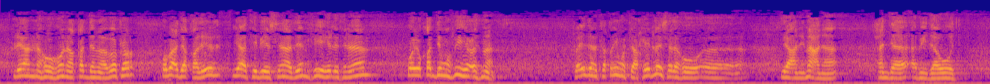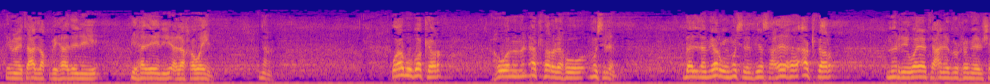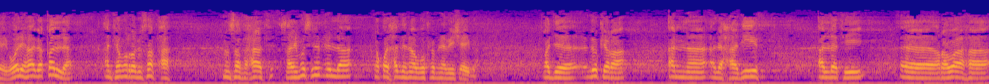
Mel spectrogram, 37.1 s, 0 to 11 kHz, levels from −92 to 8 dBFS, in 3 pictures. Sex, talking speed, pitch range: male, 115 wpm, 165-205 Hz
